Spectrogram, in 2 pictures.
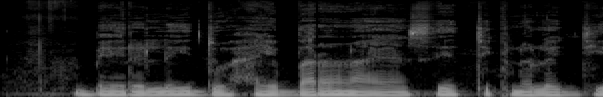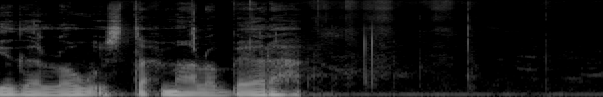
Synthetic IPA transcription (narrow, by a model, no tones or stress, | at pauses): bɛːɾɐlɛjd̪wɑħɑjbɐɾɐnaːjaːnsɪðɐt̪ʰɛknɔlɔt͡ʃɪjɐðɐlɔːɣʊ̰ʔɪ̰st̪ʰɪʕmaːlɔbɛːɾɐɦɐ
